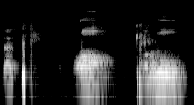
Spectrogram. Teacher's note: Kalau ro yang tebal itu ini pangkalnya tuh naik dia. Ini pangkal lidah itu naik ke apa? Ke arah langitan mulut. Makanya lihat ini rongga mulut jadi menyempit ya.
